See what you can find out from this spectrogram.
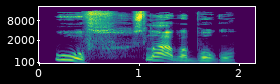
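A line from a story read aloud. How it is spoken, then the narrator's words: Old woman's relieved sigh. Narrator (Russian): облегченно вздохнула старушка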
